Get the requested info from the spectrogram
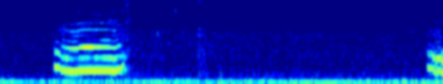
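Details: One brief, even meow from a domestic cat, followed by a long quiet stretch with low hum, then the start of a second meow right at the end.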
